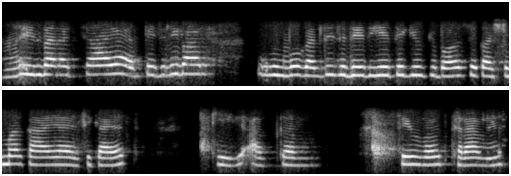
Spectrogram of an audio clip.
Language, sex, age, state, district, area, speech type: Hindi, female, 30-45, Uttar Pradesh, Azamgarh, urban, conversation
